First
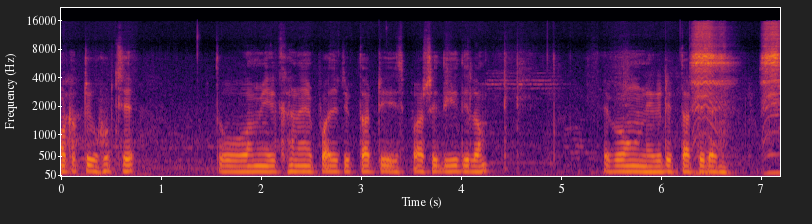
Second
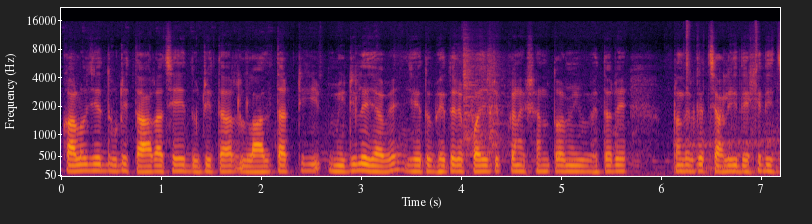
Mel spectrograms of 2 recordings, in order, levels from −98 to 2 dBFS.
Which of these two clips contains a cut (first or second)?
second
